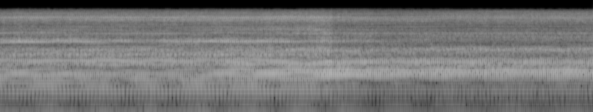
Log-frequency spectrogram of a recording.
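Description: Small Campbell Hausfeld portable air compressor running steadily, its motor and pump building pressure in the tank. It makes a loud, even drone that holds the same pitch.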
